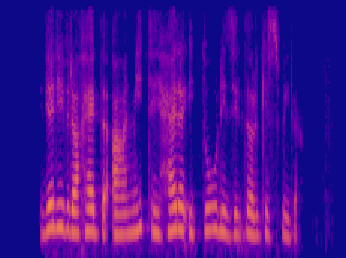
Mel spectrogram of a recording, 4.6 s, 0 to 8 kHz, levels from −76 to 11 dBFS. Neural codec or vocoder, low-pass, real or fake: codec, 16 kHz in and 24 kHz out, 0.6 kbps, FocalCodec, streaming, 2048 codes; 7.2 kHz; fake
